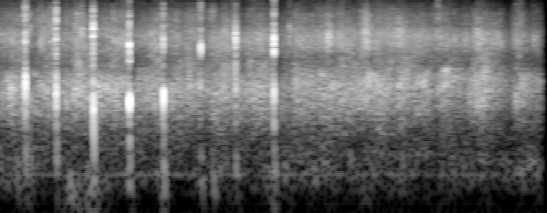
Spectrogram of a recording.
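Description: An audience applauds steadily for about four seconds, a dense wash of clapping with a few sharp, distinct claps standing out near the start, at moderate volume and without any talking.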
